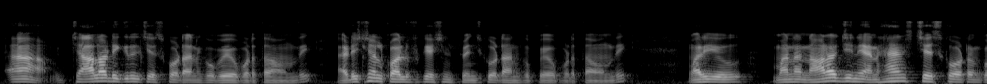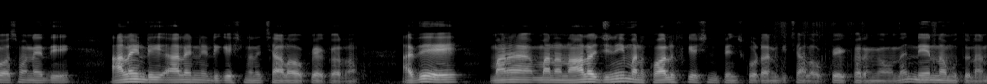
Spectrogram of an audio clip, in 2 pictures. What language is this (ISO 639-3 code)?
tel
